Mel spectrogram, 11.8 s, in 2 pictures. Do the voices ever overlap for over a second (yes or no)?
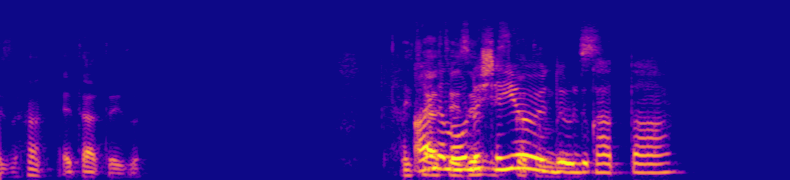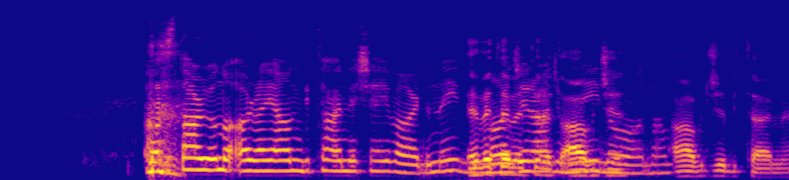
yes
